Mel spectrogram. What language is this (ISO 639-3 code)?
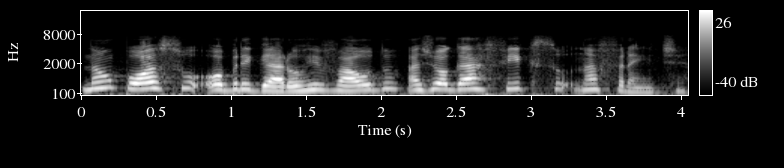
por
